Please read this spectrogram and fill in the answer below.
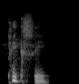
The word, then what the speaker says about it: PX: And that's PX pronounced Pixie.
